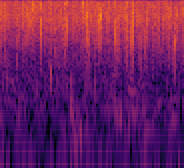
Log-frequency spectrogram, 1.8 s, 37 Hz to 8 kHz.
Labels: {"label": "biophony, cascading saw", "recorder": "SoundTrap 300"}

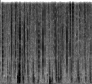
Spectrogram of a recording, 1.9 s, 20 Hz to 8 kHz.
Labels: {"label": "biophony, sea urchins (Echinidae)", "recorder": "SoundTrap 600 or HydroMoth"}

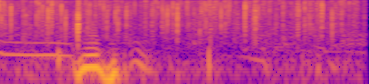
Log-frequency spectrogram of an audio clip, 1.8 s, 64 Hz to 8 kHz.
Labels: {"label": "biophony, cascading saw", "recorder": "SoundTrap 600 or HydroMoth"}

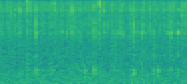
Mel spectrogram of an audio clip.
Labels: {"label": "ambient", "recorder": "HydroMoth"}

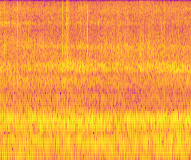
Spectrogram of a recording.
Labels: {"label": "anthrophony, boat engine", "recorder": "HydroMoth"}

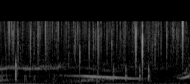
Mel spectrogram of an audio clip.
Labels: {"label": "biophony", "recorder": "SoundTrap 300"}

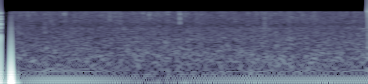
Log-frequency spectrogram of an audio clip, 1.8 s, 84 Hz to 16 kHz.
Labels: {"label": "biophony", "recorder": "SoundTrap 300"}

